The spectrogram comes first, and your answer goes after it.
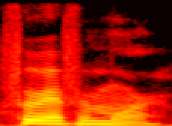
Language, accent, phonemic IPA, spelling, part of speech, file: English, US, /fɔːɹˈɛv.ɚ.mɔːɹ/, forevermore, adverb, En-us-forevermore.ogg
- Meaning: At any or all times in the future; forever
